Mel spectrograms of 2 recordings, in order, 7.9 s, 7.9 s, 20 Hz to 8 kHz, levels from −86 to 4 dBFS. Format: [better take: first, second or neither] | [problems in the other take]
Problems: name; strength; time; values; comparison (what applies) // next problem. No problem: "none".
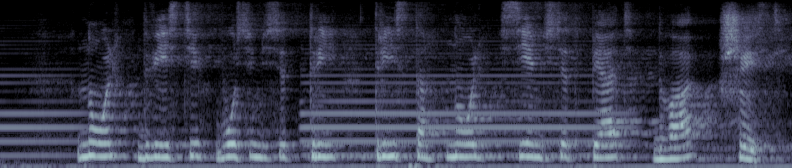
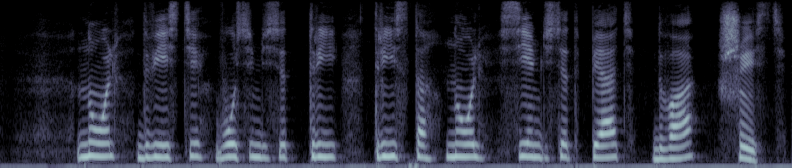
second | background sound (Wind instrument, woodwind instrument); 14 dB below the speech // room echo; dies away in 1.7 s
